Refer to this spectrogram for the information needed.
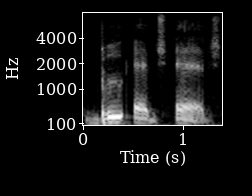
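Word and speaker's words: Buttigieg: Pete Boot Edge Edge. That's how he pronounces it.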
